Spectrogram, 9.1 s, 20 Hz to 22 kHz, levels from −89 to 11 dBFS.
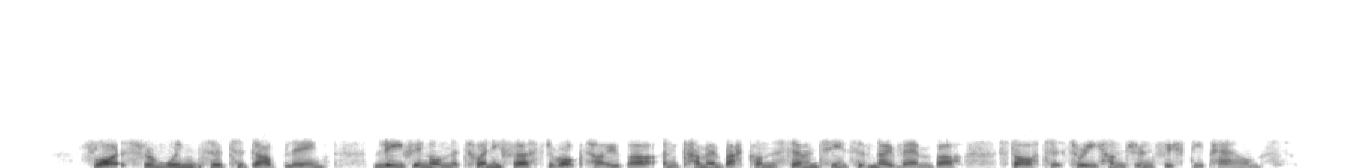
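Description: Throughout, the speech sounds narrow, slightly rough and synthetic, with nothing above about 3.4 kHz. This is the G.729 codec at 8 kbit/s rebuilding the voice from a filter and a few pulses. From 1.28 to 1.34 s, a brief buzzy or noisy smear replaces the speech, then fades. This is VoIP packet loss concealed by the speech codec: a 30 ms gap, consistent with a single lost packet, was extrapolated from the last frame.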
